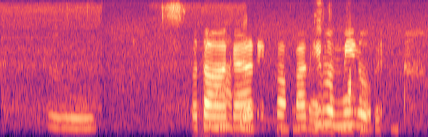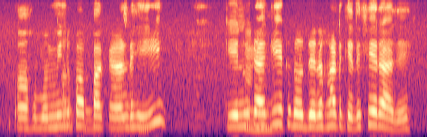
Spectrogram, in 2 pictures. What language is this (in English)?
Punjabi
